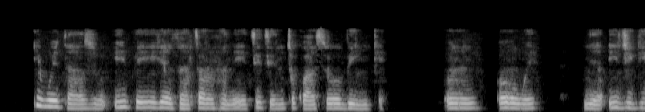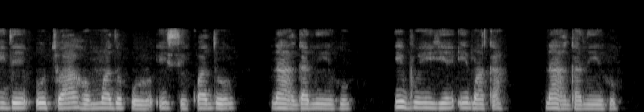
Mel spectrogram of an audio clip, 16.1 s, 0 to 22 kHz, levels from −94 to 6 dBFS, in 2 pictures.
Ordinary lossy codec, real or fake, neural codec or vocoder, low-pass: AAC, 48 kbps; fake; vocoder, 44.1 kHz, 128 mel bands, Pupu-Vocoder; 7.2 kHz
